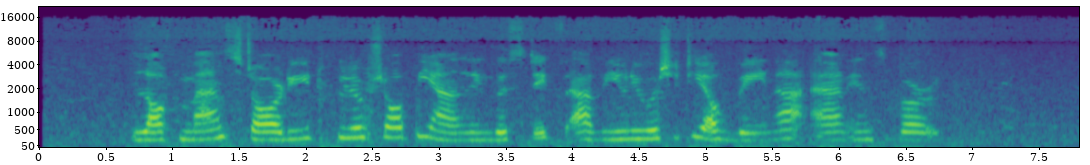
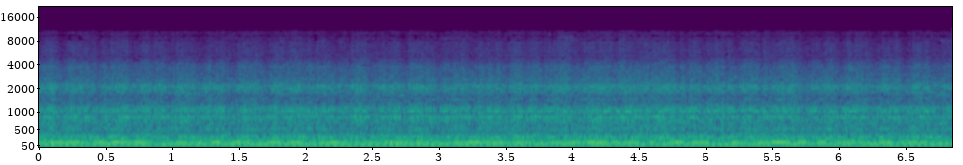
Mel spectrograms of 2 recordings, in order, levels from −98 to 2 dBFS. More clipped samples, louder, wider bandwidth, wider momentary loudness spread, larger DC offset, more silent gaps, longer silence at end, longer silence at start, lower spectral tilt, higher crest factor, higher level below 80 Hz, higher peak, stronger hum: neither; first, -19 LUFS vs -30 LUFS; first, 17 kHz vs 8.2 kHz; first, 8 LU vs 2 LU; neither; neither; first, 1.05 s vs 0 s; first, 0.7 s vs 0 s; second, -4 dB/octave vs -8 dB/octave; first, 18 dB vs 12 dB; second, -56 dBFS vs -44 dBFS; first, -2 dBFS vs -16 dBFS; neither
